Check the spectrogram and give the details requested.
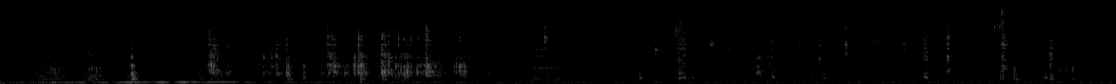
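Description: Faint mouth sounds of a person chewing and licking food off his fingers: a scatter of short, soft wet smacks and clicks.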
